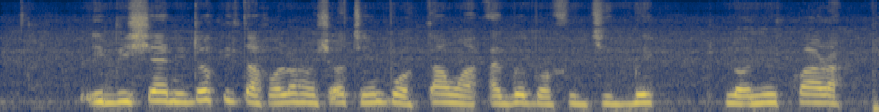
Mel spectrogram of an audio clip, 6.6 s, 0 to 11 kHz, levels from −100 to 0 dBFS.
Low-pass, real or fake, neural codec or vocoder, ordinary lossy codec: none; fake; vocoder, 22.05 kHz, 80 mel bands, Vocos; none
